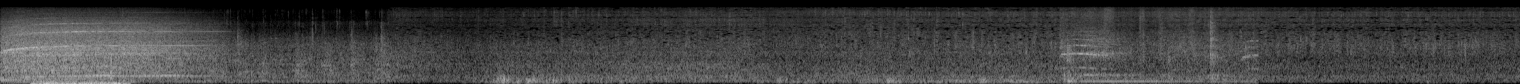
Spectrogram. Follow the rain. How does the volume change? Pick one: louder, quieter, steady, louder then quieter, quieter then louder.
steady.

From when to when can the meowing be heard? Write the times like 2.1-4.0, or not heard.
0.3-1.4, 10.6-12.6.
